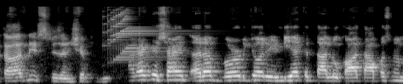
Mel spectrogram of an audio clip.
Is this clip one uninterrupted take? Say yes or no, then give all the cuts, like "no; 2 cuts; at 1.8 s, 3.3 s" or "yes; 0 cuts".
no; 1 cut; at 1.4 s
